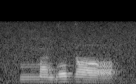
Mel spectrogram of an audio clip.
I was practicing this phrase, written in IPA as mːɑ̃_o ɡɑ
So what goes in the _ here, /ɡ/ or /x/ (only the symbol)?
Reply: ɡ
